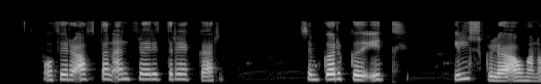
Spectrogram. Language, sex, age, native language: Icelandic, female, 30-39, Icelandic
